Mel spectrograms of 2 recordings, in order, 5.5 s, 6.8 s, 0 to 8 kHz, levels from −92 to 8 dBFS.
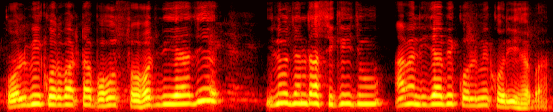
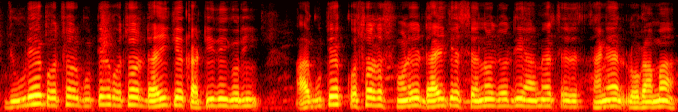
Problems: none marked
